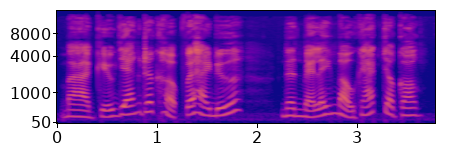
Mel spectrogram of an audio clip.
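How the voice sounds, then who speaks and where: A woman voicing a gentle, patient mother of young girls in a cartoon. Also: mid-range voice, expressive, fairly quick, no room sound, studio quality, natural voice. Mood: gentle explaining. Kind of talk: cartoon voice acting.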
